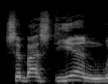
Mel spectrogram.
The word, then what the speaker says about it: Sebestyen: Sebestyen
